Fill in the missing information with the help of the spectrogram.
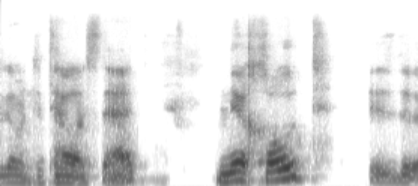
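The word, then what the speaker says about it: נכאת: Nichot is how to pronounce it.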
